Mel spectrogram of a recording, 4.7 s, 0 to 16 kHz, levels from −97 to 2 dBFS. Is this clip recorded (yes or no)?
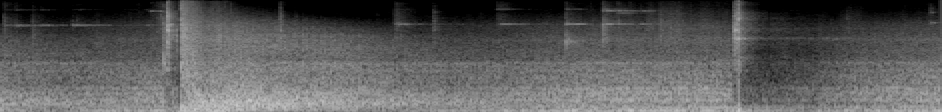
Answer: yes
